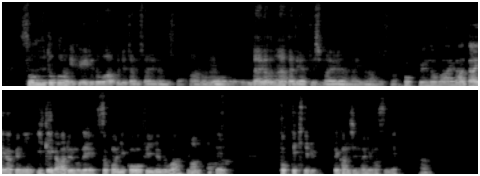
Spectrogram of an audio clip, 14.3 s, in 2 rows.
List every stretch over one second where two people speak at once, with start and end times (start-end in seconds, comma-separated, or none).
none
